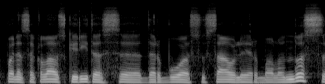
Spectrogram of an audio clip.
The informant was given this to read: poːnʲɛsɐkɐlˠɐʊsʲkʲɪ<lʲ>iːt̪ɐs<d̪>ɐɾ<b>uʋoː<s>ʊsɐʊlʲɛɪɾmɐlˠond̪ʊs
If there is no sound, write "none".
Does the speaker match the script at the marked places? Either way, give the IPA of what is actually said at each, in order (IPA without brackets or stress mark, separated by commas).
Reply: ɾʲ, d̪, b, s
